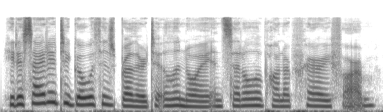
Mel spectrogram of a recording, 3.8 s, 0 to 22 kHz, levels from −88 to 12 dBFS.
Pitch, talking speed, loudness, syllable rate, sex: 240 Hz, 235 wpm, -18 LUFS, 6.2 syllables/s, female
